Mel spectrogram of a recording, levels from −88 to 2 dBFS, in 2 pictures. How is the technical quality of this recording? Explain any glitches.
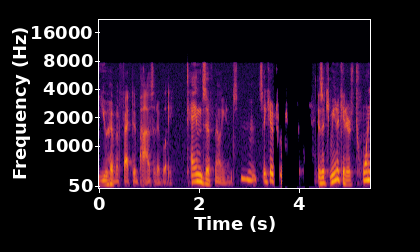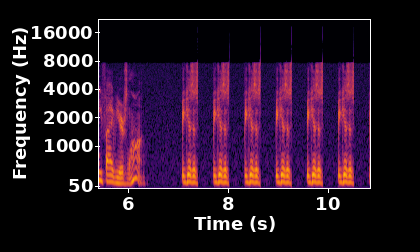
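The recording has three distinct glitches, all typical of a voice call. Nothing is heard above 8 kHz, consistent with call microphone processing.

From 3.52 to 4.24 s, there is speech suppressed in double talk. The talker's speech dips in pieces, by roughly 40 dB at its deepest, likely because the echo canceller could not tell this talker from loudspeaker echo while both sides spoke. On a spectrogram, the energy thins and drops out in patches.

From 4.31 to 4.37 s, the other side's voice leaks through. A brief, faint scrap of a second voice sits about 30 dB below the speech, likely as leftover loudspeaker echo the canceller failed to remove. On a spectrogram, it shows as a faint harmonic smear after the suppressed stretch.

From 7.40 s to the end, a broken-record loop takes over. The same 0.62 s fragment repeats six times back to back, and the audio that should have played is lost. 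This is likely a stalled player or stream resending its last buffer. On the waveform, identical blocks tile evenly to the end.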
